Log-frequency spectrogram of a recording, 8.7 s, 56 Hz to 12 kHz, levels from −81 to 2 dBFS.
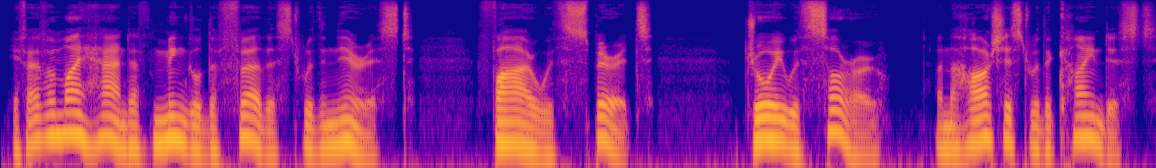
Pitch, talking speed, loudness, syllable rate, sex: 115 Hz, 160 wpm, -20 LUFS, 4.5 syllables/s, male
